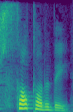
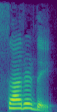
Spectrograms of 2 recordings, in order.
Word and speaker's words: Saturday: زي ما انت سامع كده، ما اسمهوش Saturday، اسمه Saturday. Saturday. ليه؟ ببساطة في الامريكان انجلش التي لما بتيجي في النص between two vowels، يعني في النص بين حرفين متحركين، بننطقها دي خفيفة شوية، فزي ما انت سامع كده اسمها Saturday. Saturday. Saturday.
